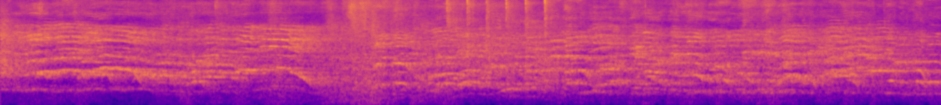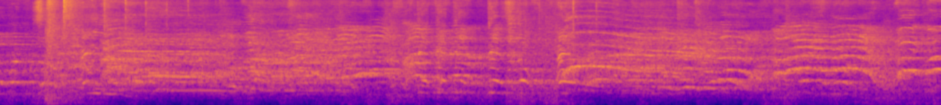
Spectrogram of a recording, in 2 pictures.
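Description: A crowd of spectators shouts and cheers indoors.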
